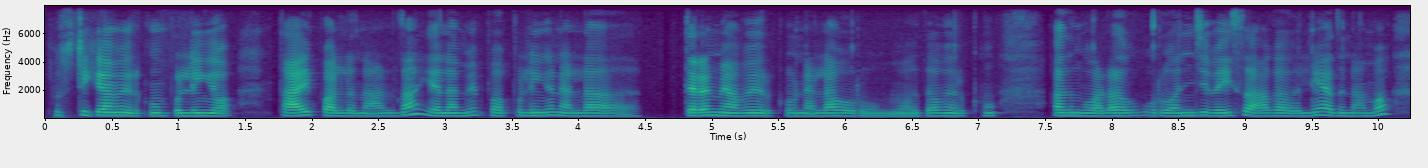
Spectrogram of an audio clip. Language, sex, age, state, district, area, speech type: Tamil, female, 30-45, Tamil Nadu, Tirupattur, rural, spontaneous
